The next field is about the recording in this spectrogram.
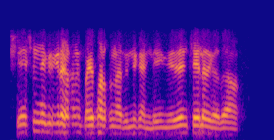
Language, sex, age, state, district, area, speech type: Telugu, male, 18-30, Andhra Pradesh, Guntur, rural, conversation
